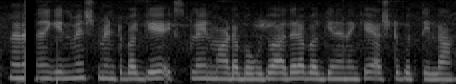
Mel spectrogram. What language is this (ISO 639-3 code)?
kan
